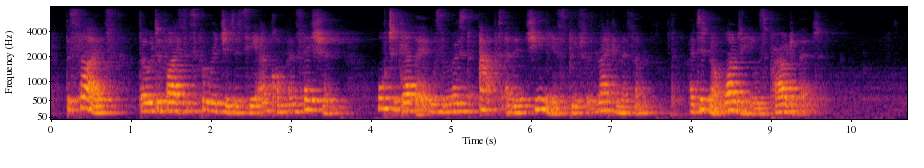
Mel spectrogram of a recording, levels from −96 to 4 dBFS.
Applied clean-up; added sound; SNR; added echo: none; none; none; reverberation time 0.7 s.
